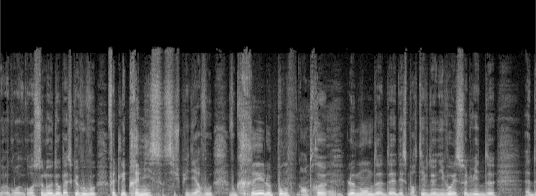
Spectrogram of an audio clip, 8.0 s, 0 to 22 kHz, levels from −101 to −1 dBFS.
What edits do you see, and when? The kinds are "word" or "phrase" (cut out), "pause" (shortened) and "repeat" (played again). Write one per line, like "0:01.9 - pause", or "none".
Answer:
0:01.6 - word
0:03.4 - word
